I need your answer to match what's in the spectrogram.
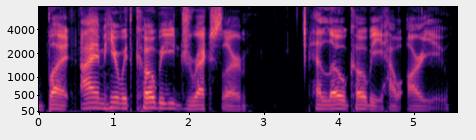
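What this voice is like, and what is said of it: Unusually deep voice. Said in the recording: “My voice is deep right now”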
